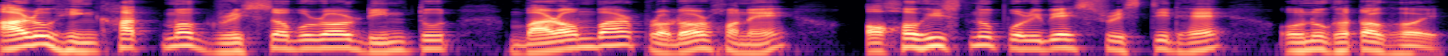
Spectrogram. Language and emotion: Assamese, neutral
